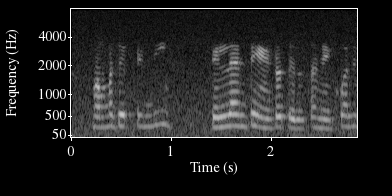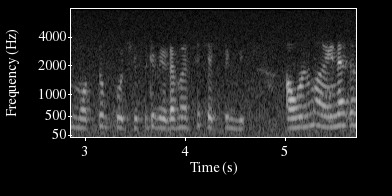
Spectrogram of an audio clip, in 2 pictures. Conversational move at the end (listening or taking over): listening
